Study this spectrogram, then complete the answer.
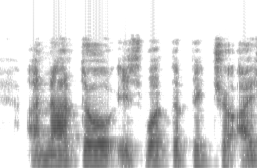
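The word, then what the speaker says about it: annatto: things you're going to see Palm rice and anato right as I mentioned earlier from Palm and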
